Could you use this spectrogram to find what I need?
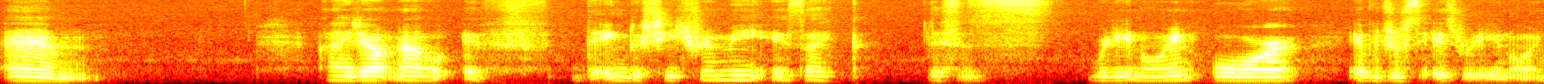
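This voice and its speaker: A woman speaks with a Dublin accent at a moderate pace. Her loudness swings widely, and she leaves long, frequent pauses. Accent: Irish (Dublin). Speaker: book vlogger and secondary school teacher. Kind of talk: casual vlog chat. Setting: at home, bedroom at night. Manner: filler-heavy casual; soft-spoken, lowered voice. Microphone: camera's built-in audio, no external mic.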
